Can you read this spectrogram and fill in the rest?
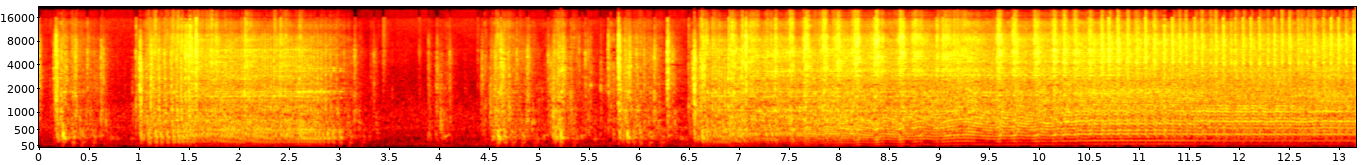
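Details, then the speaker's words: Two-stroke dirt bike filled with diesel instead of petrol: uneven surging revs that die off mid-clip, then a rough uneven idle, smoking heavily and not staying running. "It's definitely smoking a lot more than normal, but it's running on it. It's just not staying running."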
